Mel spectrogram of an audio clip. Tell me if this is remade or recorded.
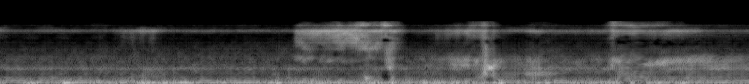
remade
